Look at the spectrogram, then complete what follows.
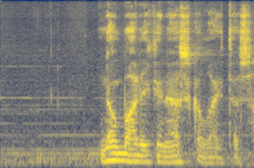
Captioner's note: none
